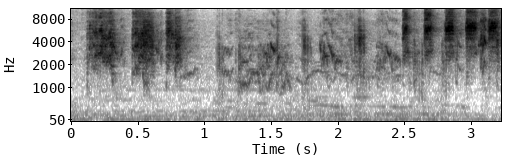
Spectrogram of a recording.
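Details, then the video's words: Budgerigars kept in a colony aviary twitter and chirp in quick, scratchy bursts, rising into a string of sharp high ticks near the end. "budgie parakeet talking"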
